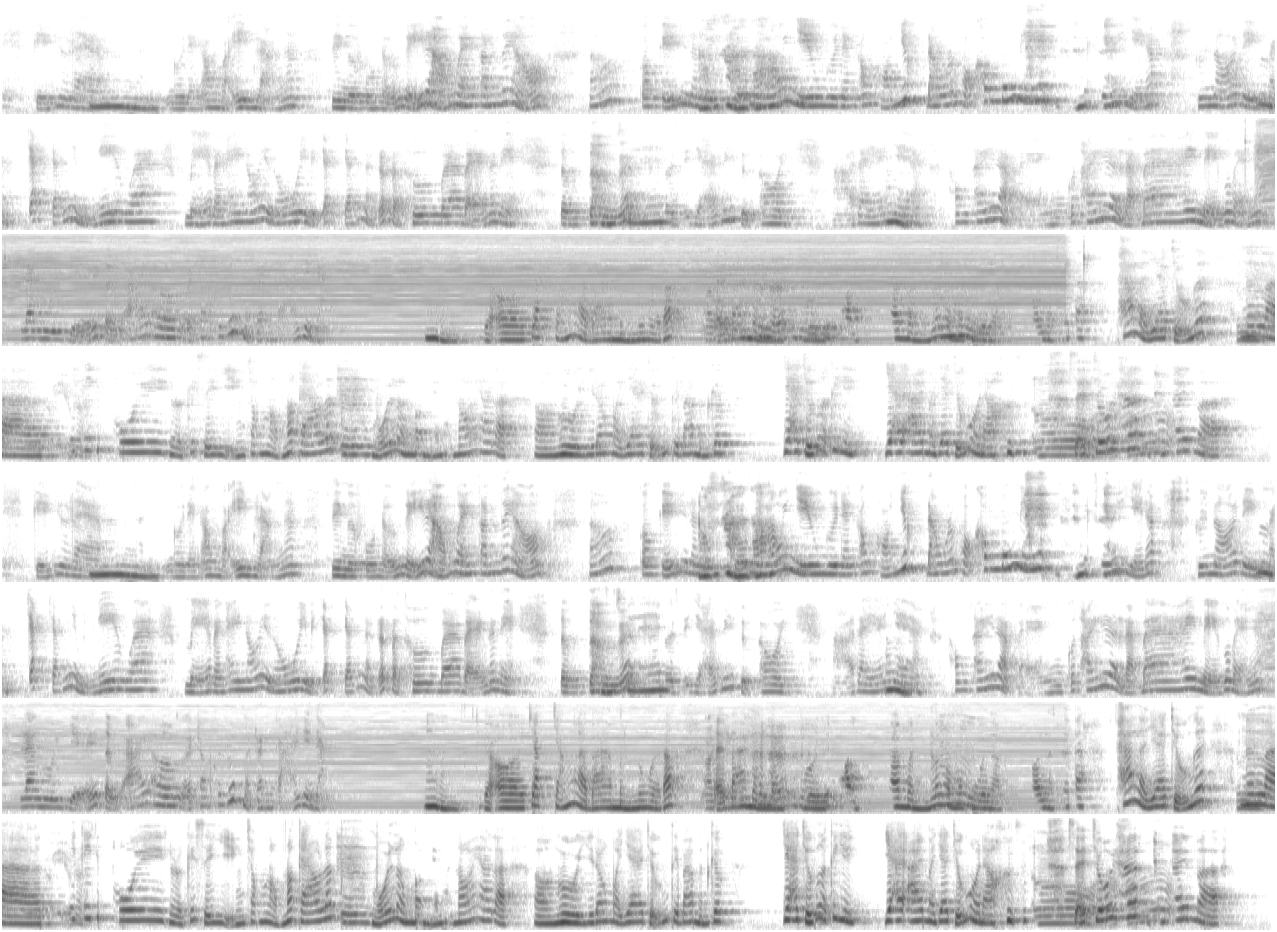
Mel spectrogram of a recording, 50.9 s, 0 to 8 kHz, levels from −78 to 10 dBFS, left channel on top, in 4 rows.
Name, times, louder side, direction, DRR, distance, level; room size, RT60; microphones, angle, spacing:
voice 1, 0.0-6.1 6.4-10.7 11.0-19.1 19.4-21.9 22.3-28.7 32.5-33.9 34.8-35.4 37.8-38.2 38.4-39.1 41.5-42.0 48.5-49.9, right 2 dB, 30° right, 7 dB, 0.7 m, -38 dB
voice 2, 0.9-1.6 7.0-7.8 10.7-11.2 12.5-12.7 18.7-19.4 21.6-21.9 29.7-34.0 34.3-35.5 35.8-38.6 39.0-41.5 41.9-45.4 46.0-46.7 47.0-48.3 48.7-50.4, right 5 dB, 75° right, 10 dB, 0.4 m, -30 dB
Domestic sounds home sounds, 25.2-36.3, left 6 dB, 60° left, 0.7 m, -41 dB
5.9 x 4.0 x 5.3 m, 0.75 s
head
